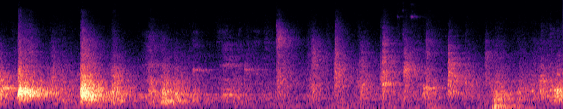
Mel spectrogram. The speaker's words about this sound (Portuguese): Ajuda ela, gente, por favor. Ela fica arrastando essas cadeiras aí. Ajuda ela.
